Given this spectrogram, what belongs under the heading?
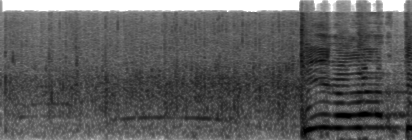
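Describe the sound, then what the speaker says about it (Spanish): Soft congregational applause in a church hums along at low level for about a second and a half, then fades as a voice cuts in over it. "Dale un fuerte aplauso a Dios."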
